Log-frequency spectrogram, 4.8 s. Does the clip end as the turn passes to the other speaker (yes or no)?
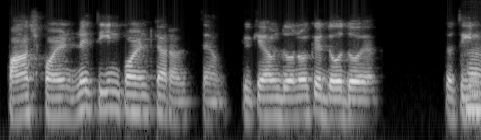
no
